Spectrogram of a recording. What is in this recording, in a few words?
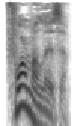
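"formalism", English, British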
